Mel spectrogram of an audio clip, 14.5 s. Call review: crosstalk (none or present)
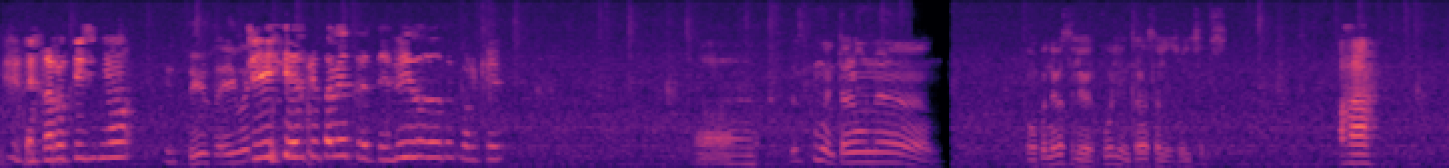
none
